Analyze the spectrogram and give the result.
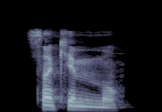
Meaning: fifthly
- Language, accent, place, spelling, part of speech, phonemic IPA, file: French, France, Lyon, cinquièmement, adverb, /sɛ̃.kjɛm.mɑ̃/, LL-Q150 (fra)-cinquièmement.wav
